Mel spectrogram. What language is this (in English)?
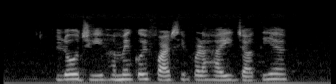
Urdu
